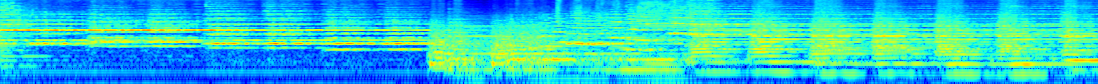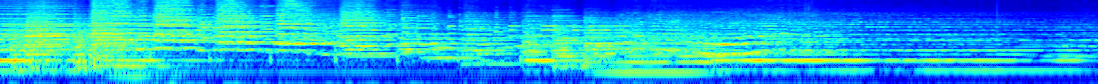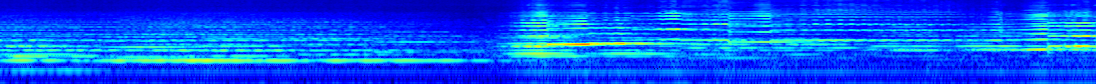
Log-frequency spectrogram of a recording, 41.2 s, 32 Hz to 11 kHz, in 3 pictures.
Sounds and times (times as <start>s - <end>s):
Music: 0.0s - 41.1s.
